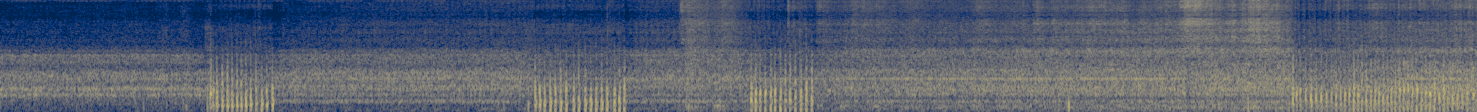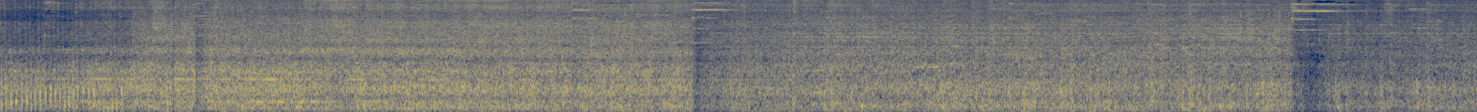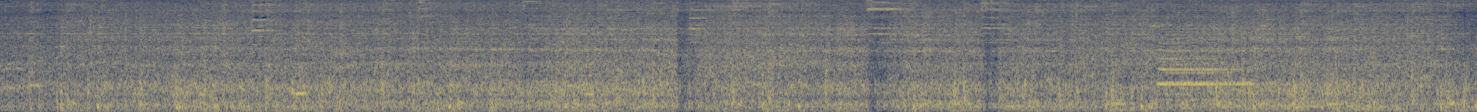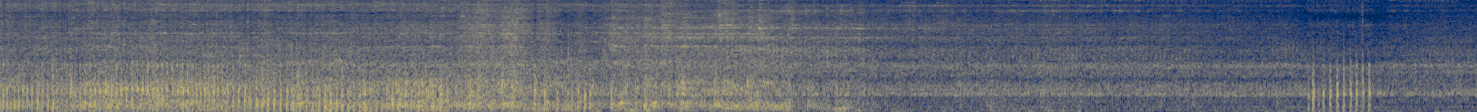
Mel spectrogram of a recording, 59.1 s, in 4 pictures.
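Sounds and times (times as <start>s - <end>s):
train wheels rumbling: 0.0s - 59.0s
clickety-clack of rail joints: 5.3s - 59.0s
squealing wheels: 6.4s - 56.4s.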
